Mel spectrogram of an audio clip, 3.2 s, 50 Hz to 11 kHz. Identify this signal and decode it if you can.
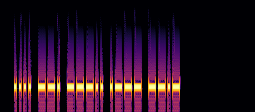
Morse code, heard as a keyed tone, about 40 wpm, 700 Hz. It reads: HG8JQ
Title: DXCC-100 Call Signs - 5 Characters - Repeated 3x - 40wpm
